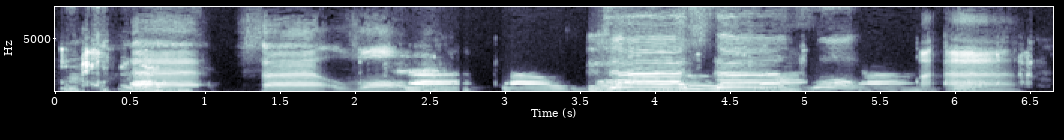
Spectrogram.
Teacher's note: Sama-sama dari ujung lidah berjumpa dengan gigi kacip atas. Ujung gigi.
